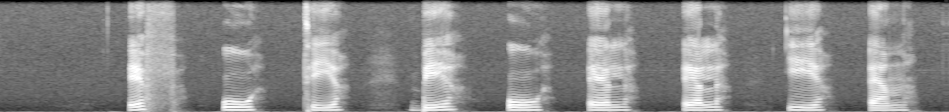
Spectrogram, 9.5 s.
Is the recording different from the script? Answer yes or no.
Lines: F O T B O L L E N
no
